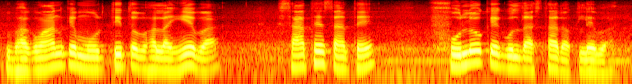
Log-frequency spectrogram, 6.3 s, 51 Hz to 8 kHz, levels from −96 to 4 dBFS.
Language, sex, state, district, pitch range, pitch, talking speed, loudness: Hindi, male, Bihar, East Champaran, 115-155 Hz, 125 Hz, 115 wpm, -13 LUFS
